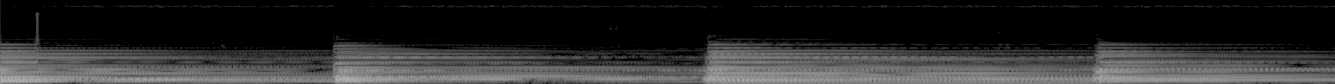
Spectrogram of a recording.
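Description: A looped chord progression from a pop song, four sustained harmonic chords, each held for about two seconds with a clear attack at each change. The rich, steady chords play alone without voices.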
